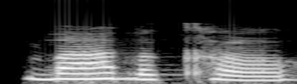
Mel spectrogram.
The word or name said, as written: babaco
